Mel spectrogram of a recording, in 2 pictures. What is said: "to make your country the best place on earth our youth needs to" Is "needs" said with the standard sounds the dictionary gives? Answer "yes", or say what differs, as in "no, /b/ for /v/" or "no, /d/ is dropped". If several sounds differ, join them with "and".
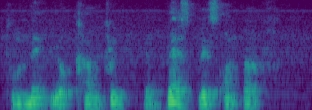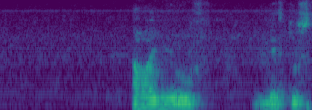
no, /l/ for /n/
